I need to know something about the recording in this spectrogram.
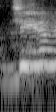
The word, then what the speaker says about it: Cheatham: I've heard someone pronounce it different. Cheatham and Cheatham and she answers to all of it, right? Cheatham is correct though.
